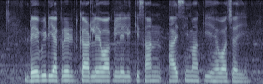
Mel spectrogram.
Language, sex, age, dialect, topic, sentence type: Maithili, male, 25-30, Angika, banking, question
